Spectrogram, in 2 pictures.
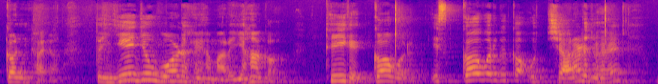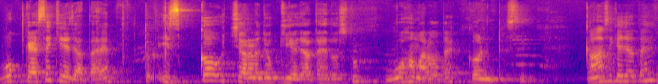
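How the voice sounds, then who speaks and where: A man's voice: high voice, a little mellow. A male teacher giving a classroom lesson on pronunciation, asking questions and answering them himself, repeating the key words. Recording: roomy echo.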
